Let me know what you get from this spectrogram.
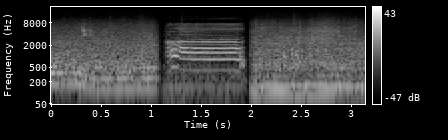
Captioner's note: screams in Australian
